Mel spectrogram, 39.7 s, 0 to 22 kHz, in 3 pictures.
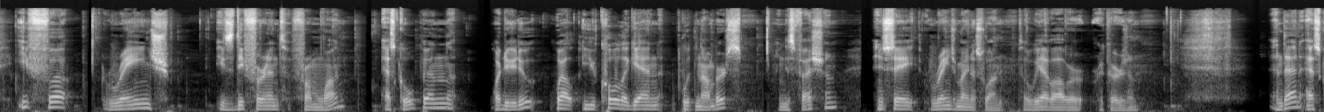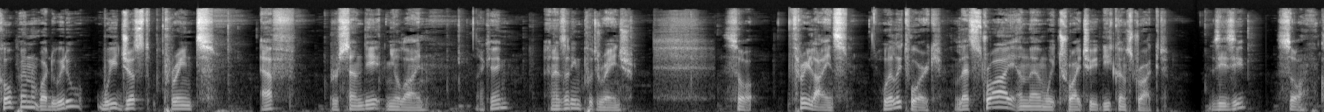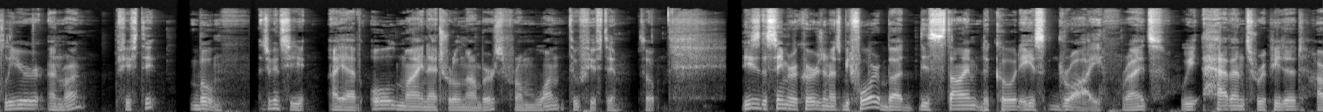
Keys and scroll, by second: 0.0-3.9 typing, 3.7 Escape, 6.3-11.7 typing, 11.6 Left, 13.0 Escape, 13.1 o, 14.4-20.9 typing, 15.5 Return, 25.1-28.3 typing, 26.8 Return, 33.9 v, 34.0 Right, 34.2 Return.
